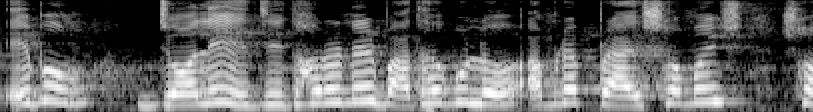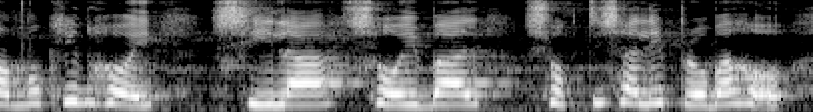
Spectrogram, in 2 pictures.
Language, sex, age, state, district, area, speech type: Bengali, female, 18-30, West Bengal, Paschim Bardhaman, rural, spontaneous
